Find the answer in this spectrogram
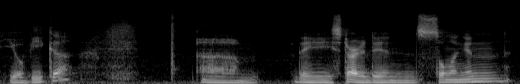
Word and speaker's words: Jowiga: a German company so I believe the manufacturer is pronounced yoa um they started in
